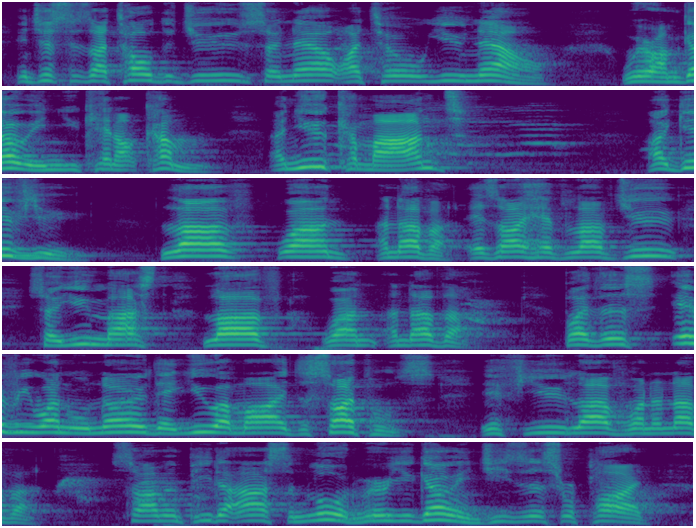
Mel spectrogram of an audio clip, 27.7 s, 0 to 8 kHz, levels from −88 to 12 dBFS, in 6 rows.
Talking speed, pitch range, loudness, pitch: 140 wpm, 175-205 Hz, -25 LUFS, 190 Hz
